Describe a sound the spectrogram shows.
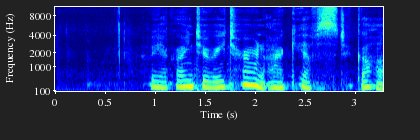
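An older woman reads out calmly through a microphone in an echoing room.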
